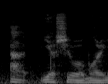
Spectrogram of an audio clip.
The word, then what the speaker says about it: Yoshiro Mori: Yoshiro Mori, is that how you say his name? Oh yeah, you're right. Yoshiro Mori, yeah.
